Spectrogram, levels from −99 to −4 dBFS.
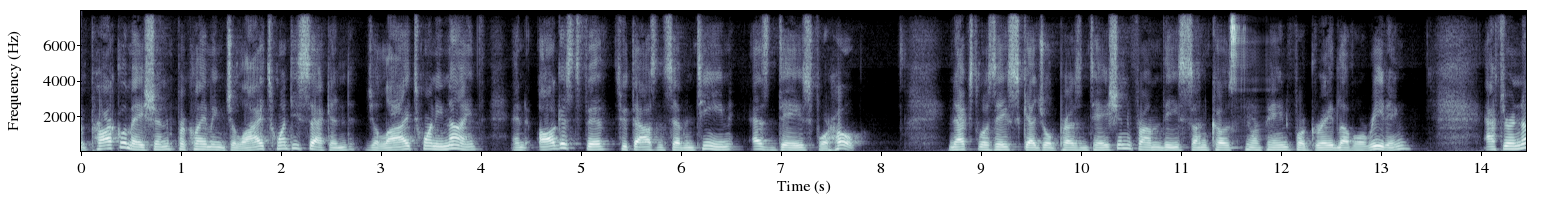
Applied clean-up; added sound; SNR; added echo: neural mask model DeepFilterNet 3.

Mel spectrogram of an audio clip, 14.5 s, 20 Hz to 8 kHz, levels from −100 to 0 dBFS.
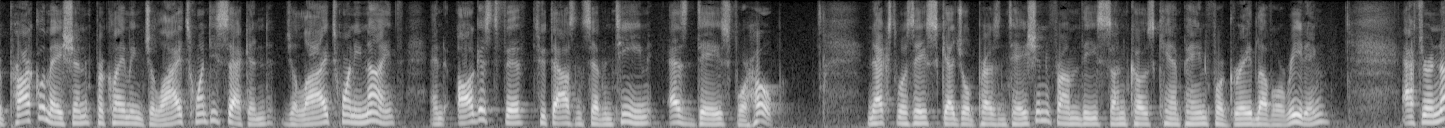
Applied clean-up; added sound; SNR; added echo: none; none; none; none.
